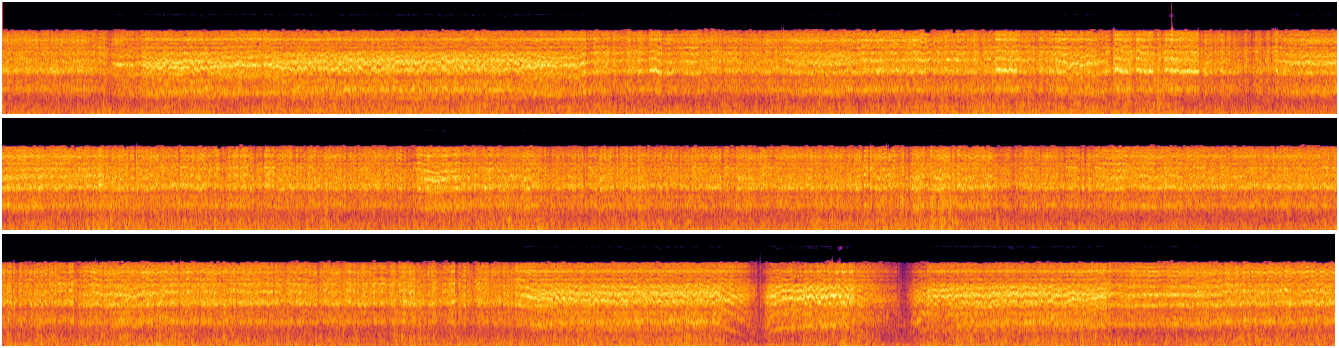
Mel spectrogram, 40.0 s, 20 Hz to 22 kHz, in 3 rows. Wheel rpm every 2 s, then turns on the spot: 220, 200, 200, 230, 230, 230, 230, 230, 230, 230, 230, 230, 230, 230, 230, 230, 180, 110, 180, 220.
none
